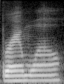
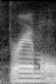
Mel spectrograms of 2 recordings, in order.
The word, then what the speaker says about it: Bramwell: it bramel brl not what did we call it Bramwell yeah but it's bramel we found out later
